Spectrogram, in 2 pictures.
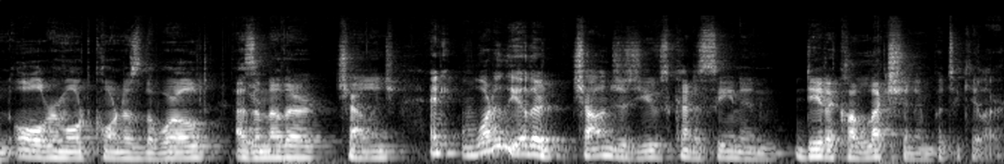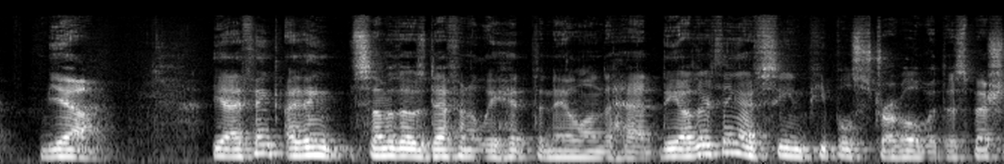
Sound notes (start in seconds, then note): none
